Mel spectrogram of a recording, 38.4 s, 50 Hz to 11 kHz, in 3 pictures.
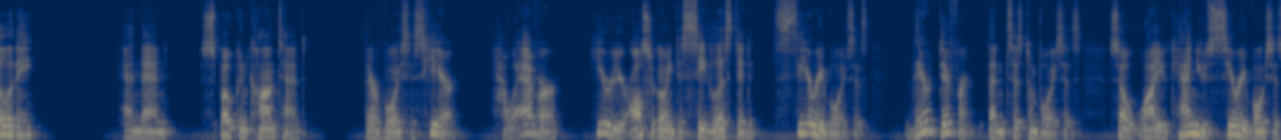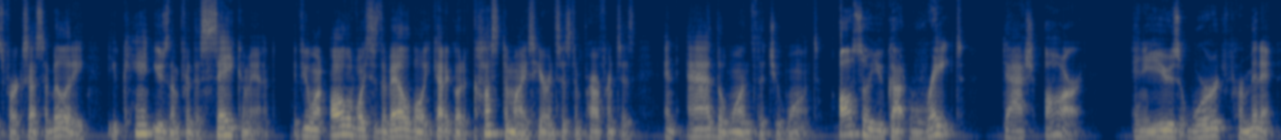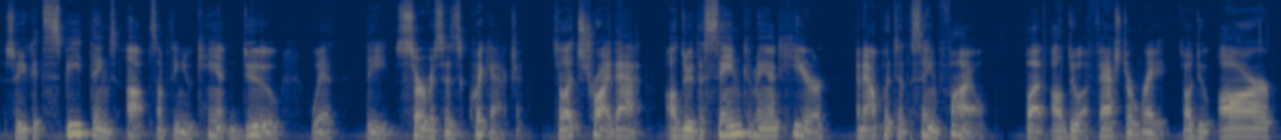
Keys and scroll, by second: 35.5 space, 35.9 -, 37.2-38.4 typing.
